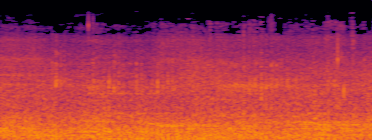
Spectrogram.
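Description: A South Western Railway train to Southampton Central rolls along, heard from inside as a constant loud low rumble and rushing noise with no clear voices.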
